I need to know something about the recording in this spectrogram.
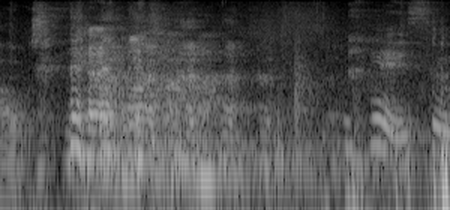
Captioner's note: laughter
